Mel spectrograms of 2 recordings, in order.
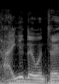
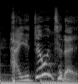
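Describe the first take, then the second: First: The greeting sounds flat, dull and routine. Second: The greeting sounds bright, warm and upbeat. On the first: The caller is just going through the motions. The speaker calls it wrong. "this stupid" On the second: The caller really wants to know. The speaker calls it right. "really nice upbeat greeting"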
